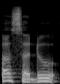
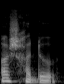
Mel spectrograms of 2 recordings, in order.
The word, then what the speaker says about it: Ashhadu: moquez de Bilal parce qu'il prononce Asadu au lieu d'Ashhadu, mais Dieu sur son trône est ravi d'entendre son adhan. Sa prononciation Asadu est bien plus précieuse aux yeux d'Allah que vos Ashhadu.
